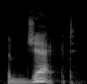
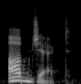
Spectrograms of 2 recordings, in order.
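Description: First: The stress is on the second syllable. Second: The stress is on the first syllable. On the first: It is a verb. "in the second word, I moved the emphasis to the second syllable" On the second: It is a noun. "In the first word, it was on the first syllable"

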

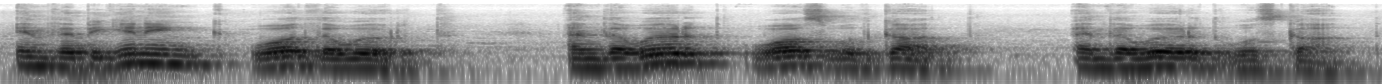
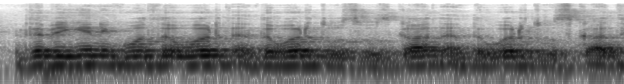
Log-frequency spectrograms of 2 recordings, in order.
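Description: First: It is read slowly with clear pauses. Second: It is read quickly without clear pauses.

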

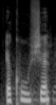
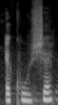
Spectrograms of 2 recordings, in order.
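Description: Both takes have the same delivery.

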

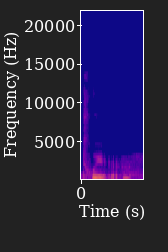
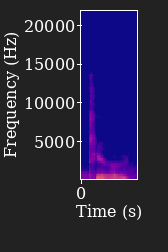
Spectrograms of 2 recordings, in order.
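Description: First: The name has the band's own native pronunciation. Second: The name has an American English pronunciation. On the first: This is how the band members say the name. "it sounds like to me that they say Tyr" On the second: This is how many Americans say the name. "A lot of us Americans call it Tyr"

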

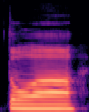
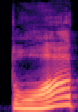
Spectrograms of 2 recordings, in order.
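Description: First: The syllable is said on a level mid pitch. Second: The syllable is said with a rising mid pitch. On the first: It means big. "an adjective in the mid-flat seventh tone" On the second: It means really big. "The first syllable becomes mid-rising ninth tone"

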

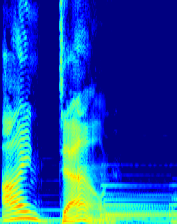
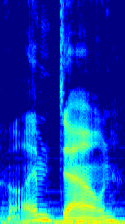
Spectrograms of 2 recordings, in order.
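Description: First: The voice sounds upbeat and eager. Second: The voice sounds low and glum. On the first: The speaker is keen to join in. "that means I would love to go" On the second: The speaker is feeling unhappy. "meaning that I am sad or upset"

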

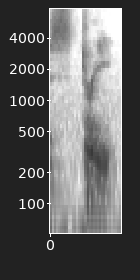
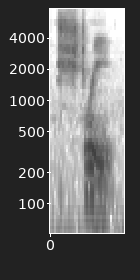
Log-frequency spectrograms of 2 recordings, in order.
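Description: First: The st sound is said the usual plain way. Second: The st sound has the Philadelphian changed quality. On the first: "most people would say it like S-T-R-E-E-T" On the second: "But we all have street"

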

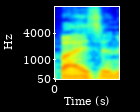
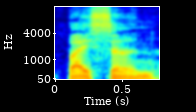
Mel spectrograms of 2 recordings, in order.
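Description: First: The middle consonant sounds like a z. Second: The middle consonant sounds like an s. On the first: The speaker calls it wrong. "excuse me" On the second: The speaker calls it right. "I'll pronounce it with the S"

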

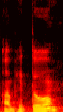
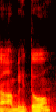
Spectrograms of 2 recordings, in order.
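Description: Both takes have the same delivery.

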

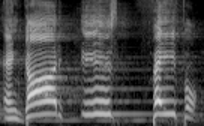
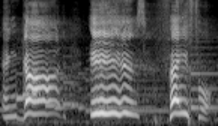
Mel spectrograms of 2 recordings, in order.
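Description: First: It is said in a plain reading voice. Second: It is said in a big preaching voice.

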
